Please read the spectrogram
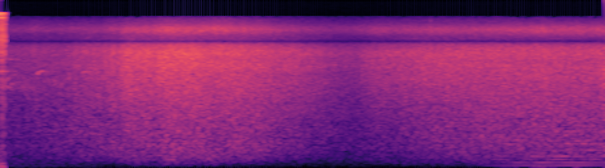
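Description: Ocean surf washing on a beach, a steady rush that swells to a peak about two seconds in, eases off, then builds again.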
